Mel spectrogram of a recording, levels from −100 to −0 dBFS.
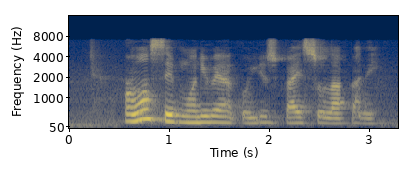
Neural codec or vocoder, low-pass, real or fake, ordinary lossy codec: codec, 16 kHz, 0.8 kbps, ZipCodec; 7.2 kHz; fake; none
